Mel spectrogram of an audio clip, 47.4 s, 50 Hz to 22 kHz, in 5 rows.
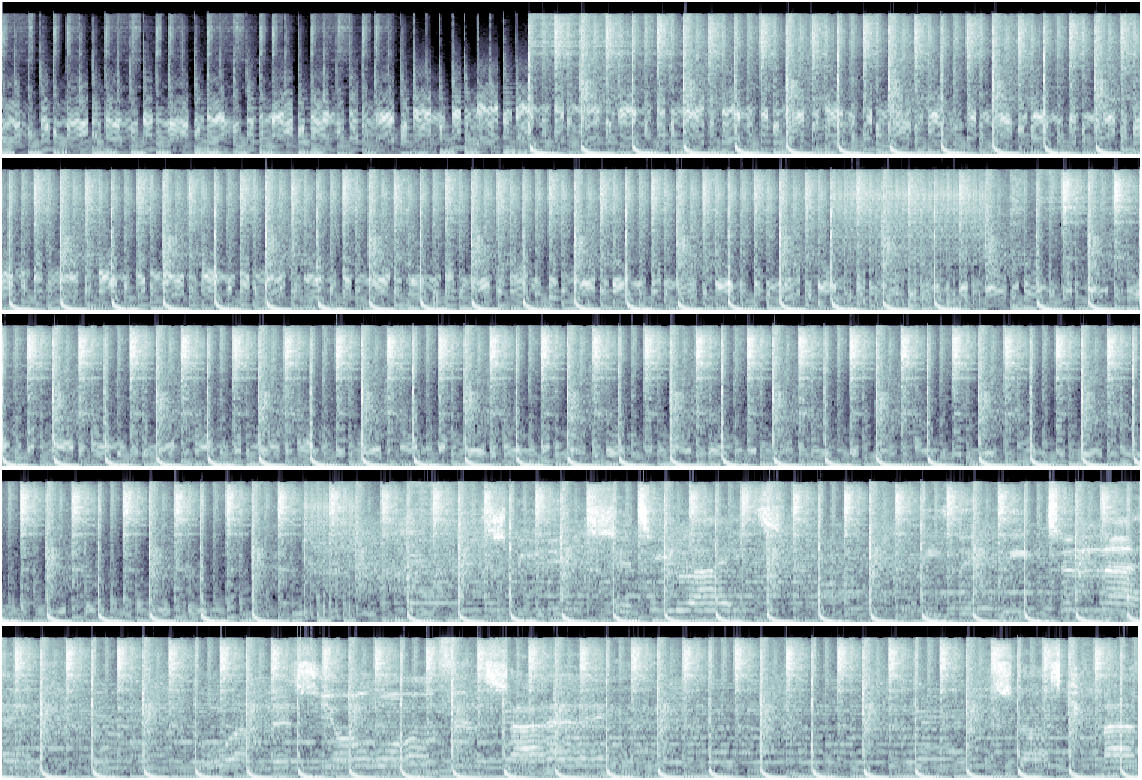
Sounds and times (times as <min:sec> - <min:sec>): Techno: 0:00.0 - 0:47.4.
